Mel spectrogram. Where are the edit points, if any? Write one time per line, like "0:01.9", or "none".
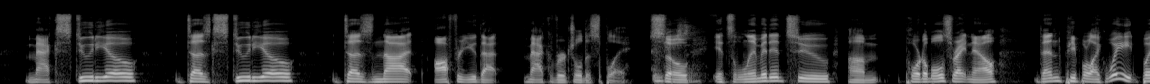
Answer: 0:02.1
0:06.4
0:08.4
